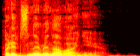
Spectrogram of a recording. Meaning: omen, augury, presage (warning of a future event)
- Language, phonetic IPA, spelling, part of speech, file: Russian, [prʲɪd͡znəmʲɪnɐˈvanʲɪje], предзнаменование, noun, Ru-предзнаменование.ogg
